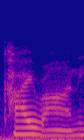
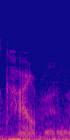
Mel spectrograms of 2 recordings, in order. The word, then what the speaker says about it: Chiron: So we have Chiron. Yeah, some of you guys help me pronounce it, because I was saying Chiron. It's Chiron, okay?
